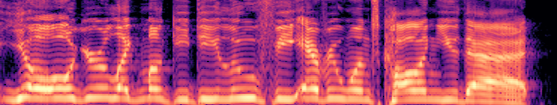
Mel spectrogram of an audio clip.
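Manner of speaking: high, excited fanboy gush; mocking interviewer voice. Mock fan gushing to the streamer. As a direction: hype him up like a starstruck fan. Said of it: "and said".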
